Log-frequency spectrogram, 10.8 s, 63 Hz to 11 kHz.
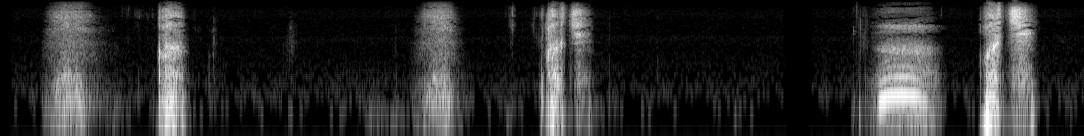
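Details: Adult gives three sneezes, each with a quick gasping inhale before a sharp explosive burst, recorded on a Google Pixel 4a phone; sneezing.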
